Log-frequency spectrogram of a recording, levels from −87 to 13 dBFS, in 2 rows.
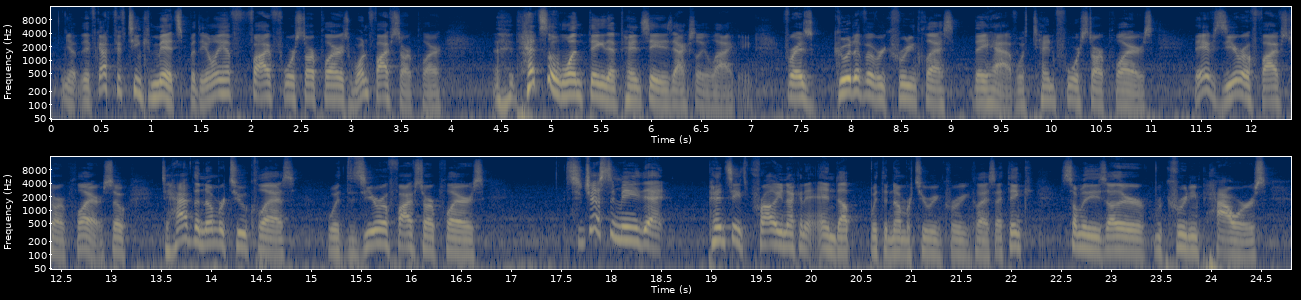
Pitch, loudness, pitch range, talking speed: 125 Hz, -30 LUFS, 115-155 Hz, 195 wpm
